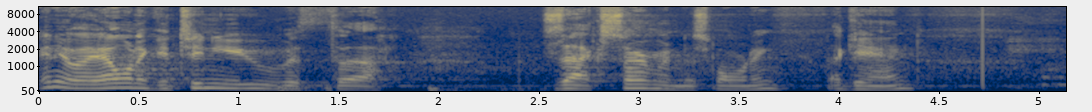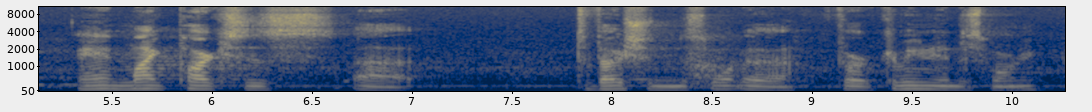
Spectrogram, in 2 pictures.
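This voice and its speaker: A man talks at a moderate pace in a medium-pitched voice with ordinary pitch variation. Long, frequent pauses break up his speech over noticeable background noise. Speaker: Bible class teacher. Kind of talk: church class talk. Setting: church room with group, no microphone. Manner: halting with many fillers; loud, straining to be heard. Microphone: no microphone, hard to hear.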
